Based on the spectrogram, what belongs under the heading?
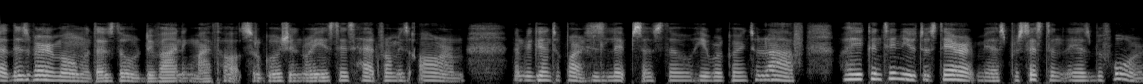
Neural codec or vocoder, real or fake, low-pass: vocoder, 24 kHz, 100 mel bands, Vocos; fake; 7.2 kHz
